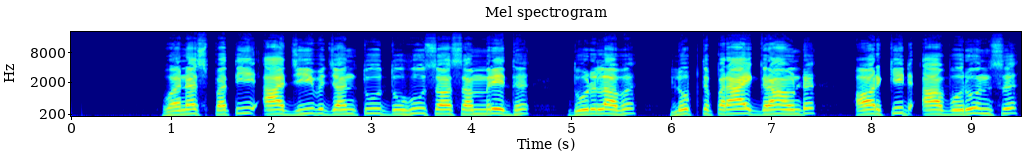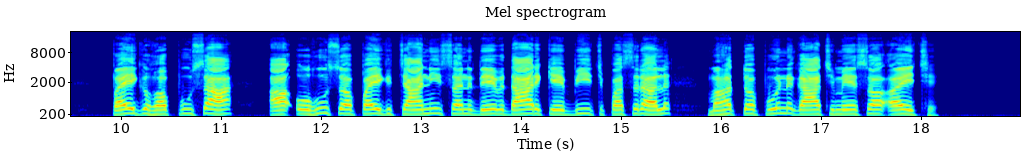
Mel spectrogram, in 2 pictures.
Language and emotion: Maithili, neutral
